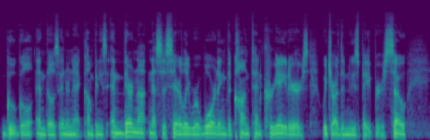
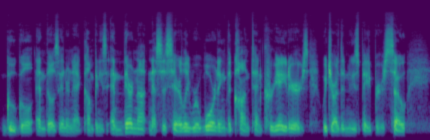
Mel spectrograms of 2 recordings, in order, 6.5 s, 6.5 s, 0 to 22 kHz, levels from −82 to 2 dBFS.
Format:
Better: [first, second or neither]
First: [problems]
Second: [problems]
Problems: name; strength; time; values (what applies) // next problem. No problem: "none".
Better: first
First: none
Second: thin; somewhat; fading below 300 Hz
